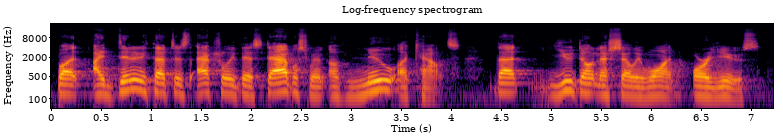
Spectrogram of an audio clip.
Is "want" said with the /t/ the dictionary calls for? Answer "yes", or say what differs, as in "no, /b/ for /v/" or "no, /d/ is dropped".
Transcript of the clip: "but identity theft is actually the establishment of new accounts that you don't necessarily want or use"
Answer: yes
